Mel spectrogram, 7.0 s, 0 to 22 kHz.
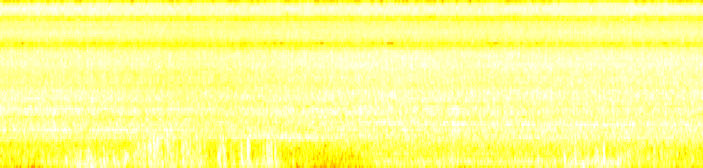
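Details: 1975 Oldsmobile Delta 88 Royale carbureted V8 after Quadrajet carburetor rebuild, choke and air cleaner refitted; steady, even idle rumble with no misses or stumbles; runs clean and healthy.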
